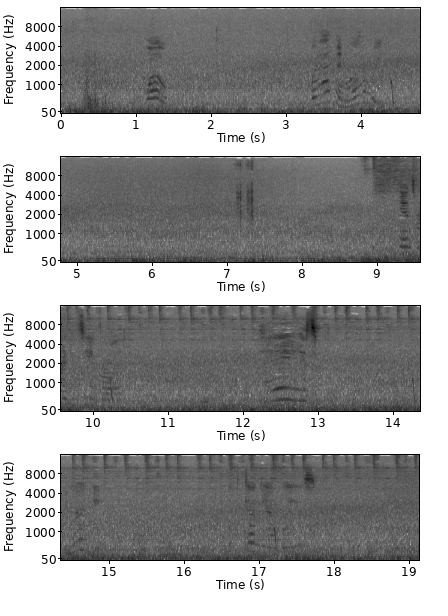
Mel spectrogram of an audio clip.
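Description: A young woman talks casually and close to a microphone.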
